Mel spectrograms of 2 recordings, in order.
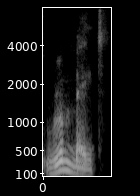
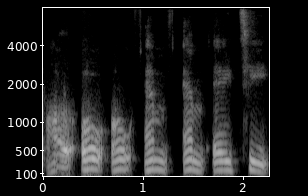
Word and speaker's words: roommate: always think of as roommate what this word ro om ma te we write it with two M's and we even hear a difference it's not roommate it's roommate you hear the mm and if you have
